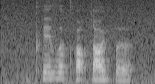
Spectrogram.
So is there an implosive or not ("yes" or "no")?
no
